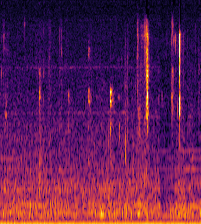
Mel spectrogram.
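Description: Near silence with faint chewing and biting on sauced fried chicken wings, with a few soft mouth smacks and clicks in the second half.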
